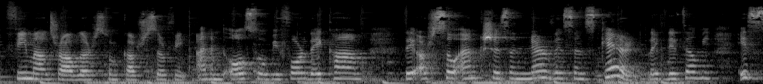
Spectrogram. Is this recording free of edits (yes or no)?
no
